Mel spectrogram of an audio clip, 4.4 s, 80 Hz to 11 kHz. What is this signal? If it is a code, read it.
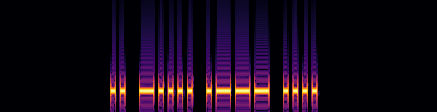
Morse code, heard as a keyed tone, about 25 wpm, 700 Hz. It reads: I6JH
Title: Four Challenging Letter-Number Combinations 25wpm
